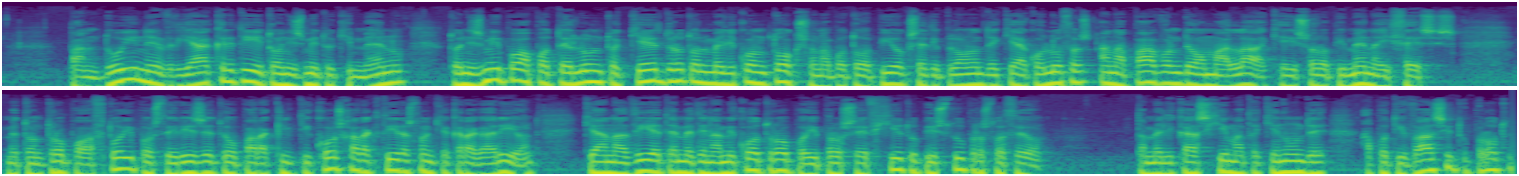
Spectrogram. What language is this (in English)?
Greek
